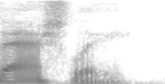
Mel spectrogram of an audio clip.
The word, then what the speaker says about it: Ashhliegh: You know, I almost named my daughter Ashleigh, spelled Ashhliegh, pronounced Ashley, but Jake stopped me because he said it was too unique.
